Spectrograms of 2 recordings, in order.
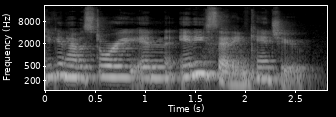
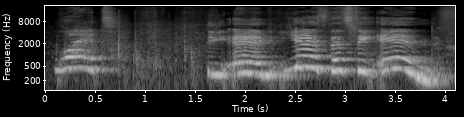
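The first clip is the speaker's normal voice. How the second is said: high, loud, drawn-out mock shock; teacher hamming surprise at the ending; 9 semitones higher, 4 dB louder, slower than usual. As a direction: play up disbelief for the kids.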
